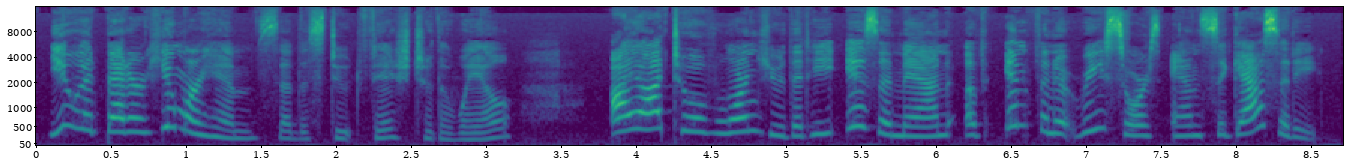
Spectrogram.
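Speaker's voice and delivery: high, quick, cunning little voice; little fish voice. Acted. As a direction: rattle it off like a sly tiny fish.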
